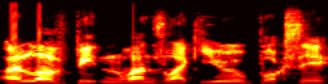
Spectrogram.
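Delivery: put-on Scottish accent. Voicing Master Scourge snapping a whip: put-on Scottish accent. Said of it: "my accent keeps changing".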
